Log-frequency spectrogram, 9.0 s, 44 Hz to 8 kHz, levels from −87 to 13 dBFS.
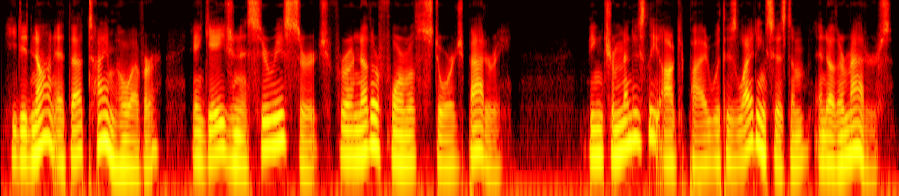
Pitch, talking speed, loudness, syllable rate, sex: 125 Hz, 185 wpm, -19 LUFS, 6.1 syllables/s, male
